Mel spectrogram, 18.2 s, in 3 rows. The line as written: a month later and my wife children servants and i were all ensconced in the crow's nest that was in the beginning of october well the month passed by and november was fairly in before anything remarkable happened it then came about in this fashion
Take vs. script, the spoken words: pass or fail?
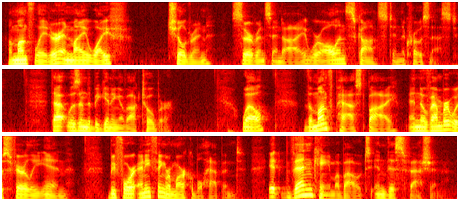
pass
